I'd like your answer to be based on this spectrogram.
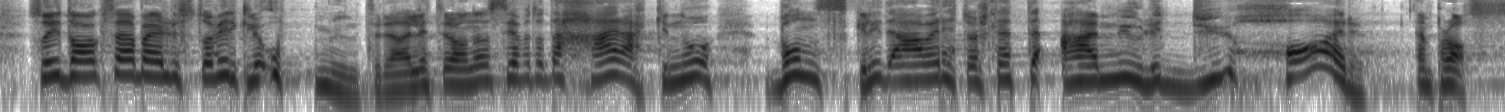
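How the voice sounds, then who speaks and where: Guy pastor giving a sermon, high bright voice, lively, lots of acted-out quotes. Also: long reverb tail. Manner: lively preaching with quoted dialogue.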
